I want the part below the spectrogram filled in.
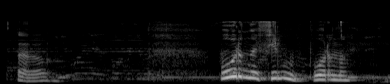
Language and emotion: Russian, neutral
